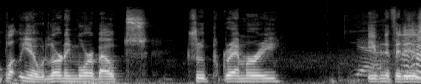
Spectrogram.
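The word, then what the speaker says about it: Gramarye: I looked it up. It's grammary.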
